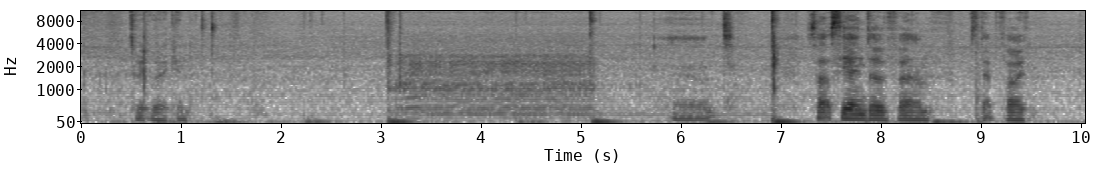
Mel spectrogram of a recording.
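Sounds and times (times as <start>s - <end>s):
motor knock: 3.0s - 5.4s
electric motor hum: 3.0s - 7.2s.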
